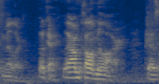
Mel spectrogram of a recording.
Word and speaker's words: Millar: Millar is the correct pronunciation. Is how we're to pronounce it? It's Miller.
